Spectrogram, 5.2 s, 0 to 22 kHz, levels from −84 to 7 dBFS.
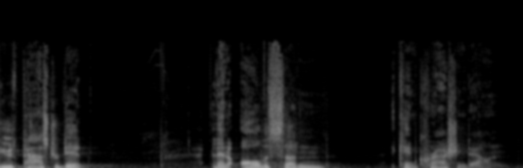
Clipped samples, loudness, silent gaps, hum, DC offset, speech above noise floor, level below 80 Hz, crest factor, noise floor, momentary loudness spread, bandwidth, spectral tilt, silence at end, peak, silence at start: under 0.1%; -33 LUFS; none; none; under 0.1%; 39 dB; -76 dBFS; 18 dB; -71 dBFS; 12 LU; 17 kHz; -5 dB/octave; 0.35 s; -16 dBFS; 0 s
